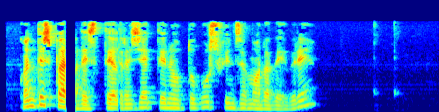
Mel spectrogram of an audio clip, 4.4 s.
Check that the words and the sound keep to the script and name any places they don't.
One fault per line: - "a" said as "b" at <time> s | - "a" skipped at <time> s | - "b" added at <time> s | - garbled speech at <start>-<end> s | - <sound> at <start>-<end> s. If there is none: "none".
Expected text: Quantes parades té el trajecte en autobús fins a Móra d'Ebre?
- dropout at 0.7-0.8 s
- "el" skipped at 1.2 s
